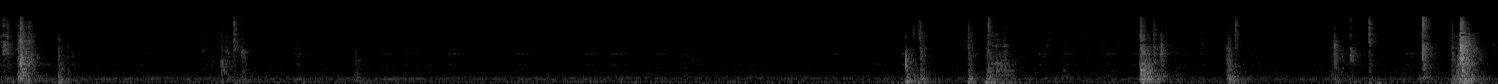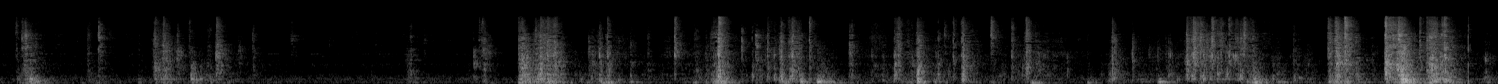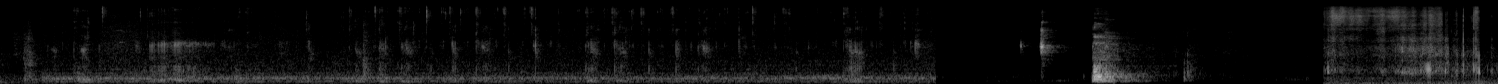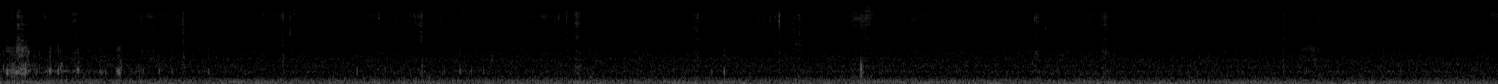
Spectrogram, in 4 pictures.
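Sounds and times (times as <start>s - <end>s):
cat claws scraping wood: 30.4s - 39.3s, 43.2s - 59.9s
faint steady hum: 30.4s - 41.2s, 42.2s - 59.9s.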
